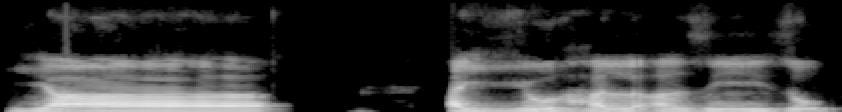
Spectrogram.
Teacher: یا کو لمبا پڑھنا کیوں؟ چار حرکتیں کھینچنا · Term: یا مد اصلی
